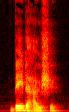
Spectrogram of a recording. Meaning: diminutive of bedehuis
- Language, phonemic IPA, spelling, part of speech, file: Dutch, /ˈbedəhœyʃə/, bedehuisje, noun, Nl-bedehuisje.ogg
